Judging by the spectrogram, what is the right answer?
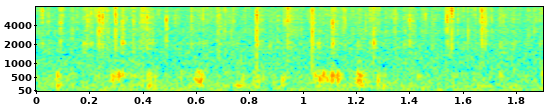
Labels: {"label": "ambient", "recorder": "HydroMoth"}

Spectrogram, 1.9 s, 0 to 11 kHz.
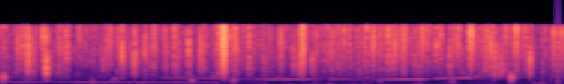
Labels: {"label": "biophony", "recorder": "SoundTrap 300"}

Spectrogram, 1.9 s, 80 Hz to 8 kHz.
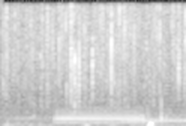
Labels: {"label": "biophony, croak", "recorder": "SoundTrap 500"}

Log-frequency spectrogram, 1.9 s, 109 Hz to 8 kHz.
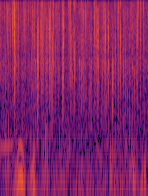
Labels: {"label": "biophony, cascading saw", "recorder": "SoundTrap 600 or HydroMoth"}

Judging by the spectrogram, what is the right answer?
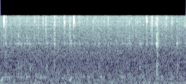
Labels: {"label": "ambient", "recorder": "HydroMoth"}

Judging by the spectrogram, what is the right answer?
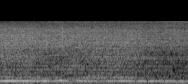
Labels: {"label": "anthrophony, boat engine", "recorder": "SoundTrap 500"}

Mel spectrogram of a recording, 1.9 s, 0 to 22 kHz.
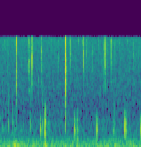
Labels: {"label": "biophony, knock croak", "recorder": "SoundTrap 300"}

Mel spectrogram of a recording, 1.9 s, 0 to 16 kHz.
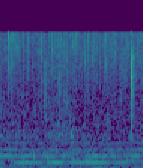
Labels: {"label": "biophony, midshipman", "recorder": "SoundTrap 500"}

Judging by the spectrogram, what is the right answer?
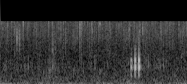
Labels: {"label": "biophony, damselfish", "recorder": "SoundTrap 500"}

